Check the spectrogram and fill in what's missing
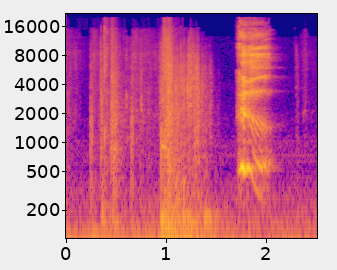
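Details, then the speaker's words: Streamer with hiccups while talking during gameplay: sudden short gulping catches with a small voiced squeak, repeated involuntary hiccups. "I think these are the hiccups that don't go away."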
